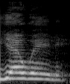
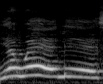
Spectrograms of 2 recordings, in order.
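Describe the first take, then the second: First: Said in the usual way. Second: High, dramatized exclamation of shock. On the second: Shown as a demonstration. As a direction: cry it out high, as if something happened.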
